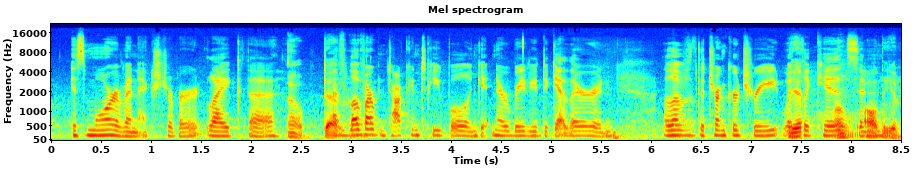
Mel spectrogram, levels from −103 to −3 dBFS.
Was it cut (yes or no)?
yes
